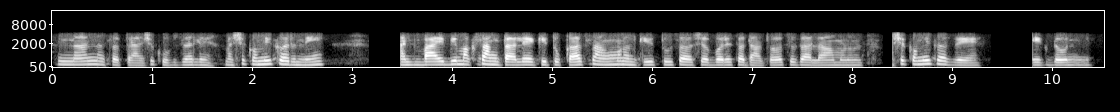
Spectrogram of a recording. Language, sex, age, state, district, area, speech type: Goan Konkani, female, 18-30, Goa, Canacona, rural, conversation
